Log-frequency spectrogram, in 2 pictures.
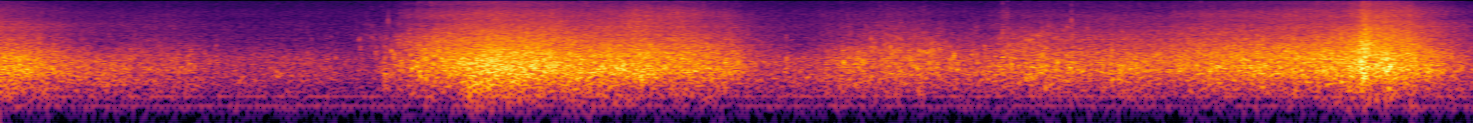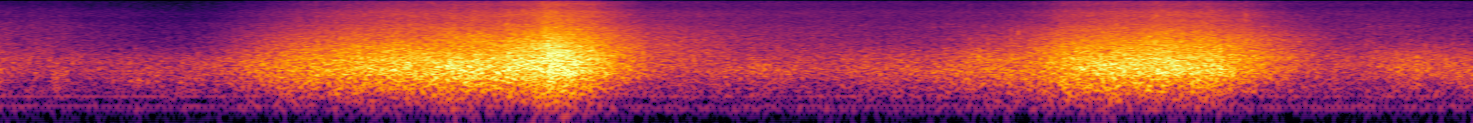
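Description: Ocean surf: waves washing in and drawing back, the rush rising to a peak four times, roughly every six to seven seconds.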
